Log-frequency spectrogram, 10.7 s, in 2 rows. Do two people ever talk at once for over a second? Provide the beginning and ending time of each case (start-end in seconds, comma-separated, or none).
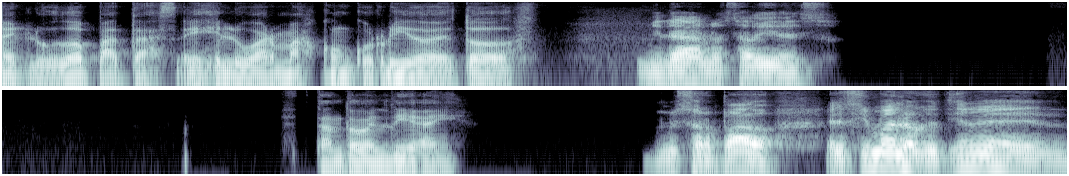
none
